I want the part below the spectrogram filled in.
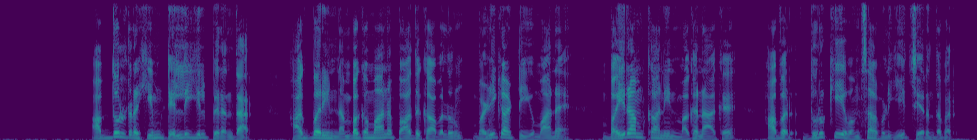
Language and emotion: Tamil, neutral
